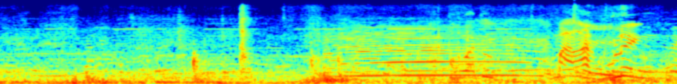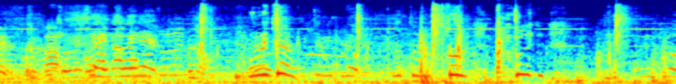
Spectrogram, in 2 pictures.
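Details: Cattle unloaded from a truck, a long drawn-out harmonic moo in the middle with shorter bellows around it, amid shouting people, clapping and clattering noise.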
